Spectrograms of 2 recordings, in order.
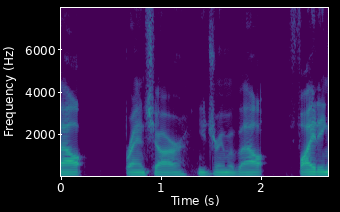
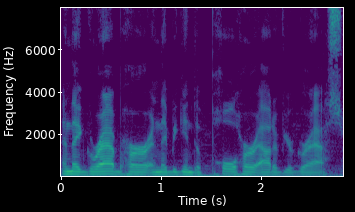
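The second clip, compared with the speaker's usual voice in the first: usual speaking voice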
